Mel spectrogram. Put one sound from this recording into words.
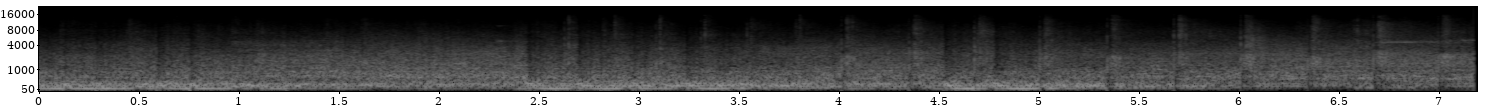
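Young women cheer and shout together.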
